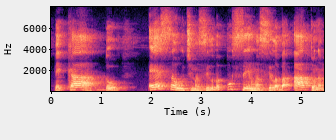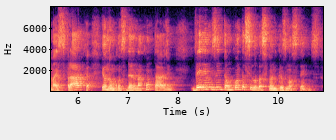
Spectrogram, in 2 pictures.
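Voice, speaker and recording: A man teaching a literature lesson, reading verse lines aloud and counting syllables in a slow, methodical way. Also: fairly high pitch, big pitch swings. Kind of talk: recorded lesson explaining poetic meter. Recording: echoey room.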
